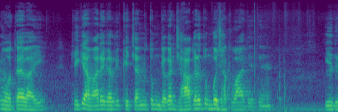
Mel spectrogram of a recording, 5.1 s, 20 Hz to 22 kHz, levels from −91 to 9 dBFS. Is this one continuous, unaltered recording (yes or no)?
yes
